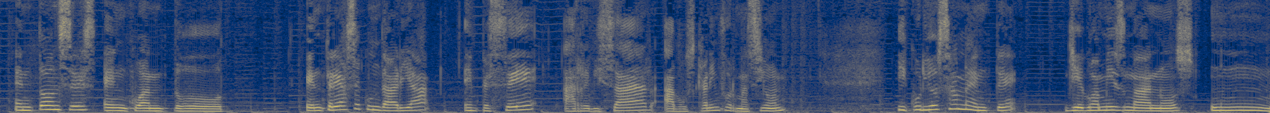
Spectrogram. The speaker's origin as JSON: {"language": "Spanish", "town": "Encarnación de Díaz", "region": "Jalisco", "country": "Mexico", "tie": "born there", "said": "Mira, yo nací en un municipio que es límite de Jalisco con Aguascalientes. El municipio se llama Encarnación de Díaz."}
